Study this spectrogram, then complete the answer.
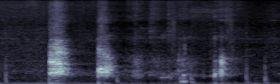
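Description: A dog barking indoors at some distance, two clear barks followed by a few softer yips, fairly loud and alone with no speech.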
